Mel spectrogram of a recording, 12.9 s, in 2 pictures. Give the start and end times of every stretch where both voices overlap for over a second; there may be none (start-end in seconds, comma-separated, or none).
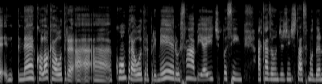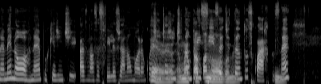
9.4-11.2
